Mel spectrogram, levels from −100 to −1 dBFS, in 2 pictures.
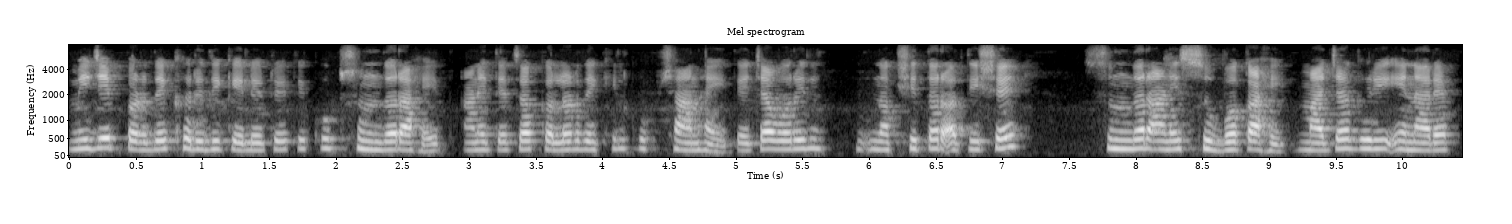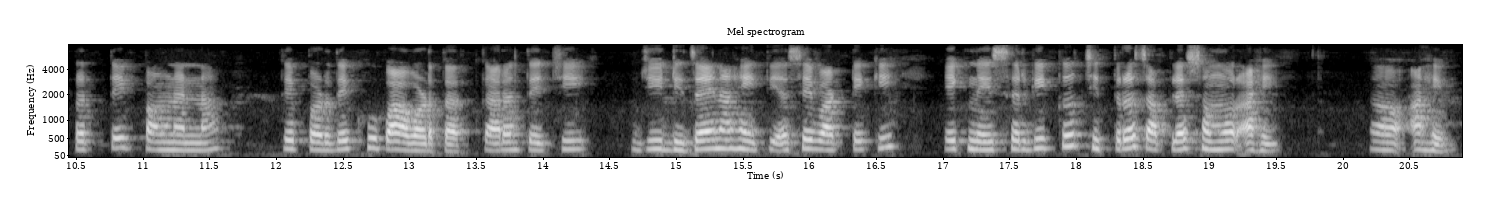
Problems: none marked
